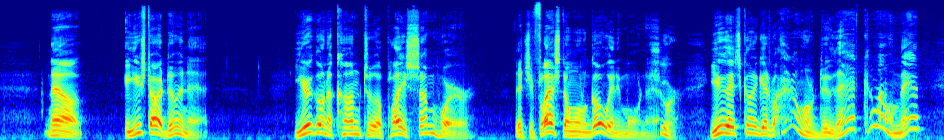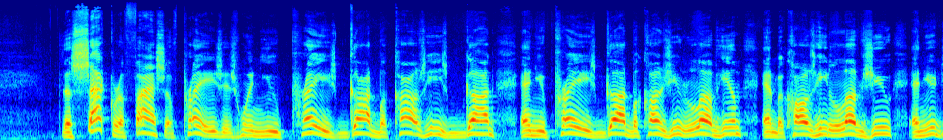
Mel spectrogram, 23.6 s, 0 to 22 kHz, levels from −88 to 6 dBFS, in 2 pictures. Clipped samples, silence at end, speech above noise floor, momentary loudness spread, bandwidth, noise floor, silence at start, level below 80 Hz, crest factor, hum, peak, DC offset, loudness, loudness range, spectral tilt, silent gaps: under 0.1%; 0 s; 43 dB; 12 LU; 20 kHz; -62 dBFS; 0.55 s; -56 dBFS; 20 dB; none; 0 dBFS; under 0.1%; -20 LUFS; 3 LU; -6 dB/octave; none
